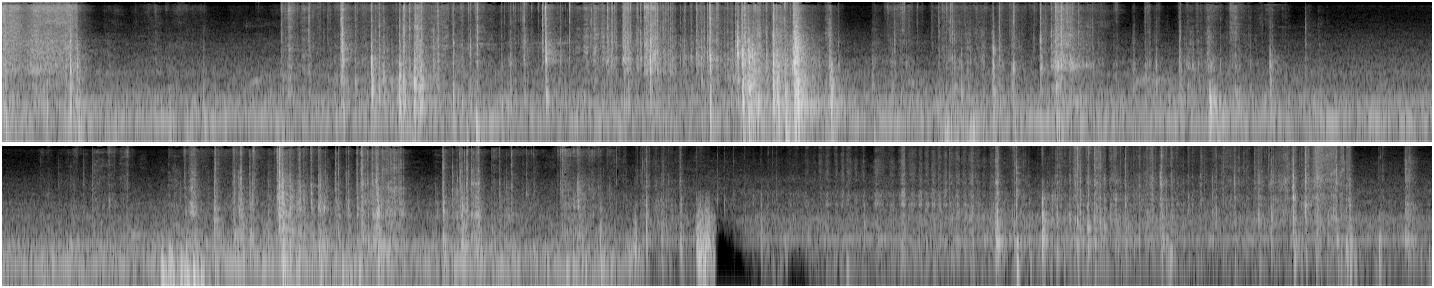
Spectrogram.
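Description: Cardboard collection box and its clear plastic insert being opened and handled: irregular bursts of crackling and rustling with short pauses, over a steady low hum.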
